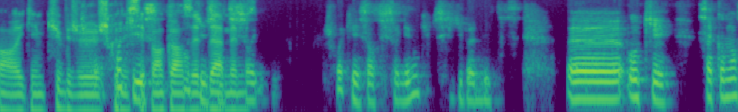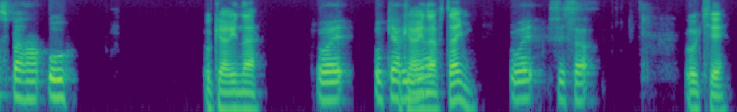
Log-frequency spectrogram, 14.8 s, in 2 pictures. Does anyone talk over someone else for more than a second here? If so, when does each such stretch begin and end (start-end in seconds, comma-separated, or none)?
0.8-2.5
